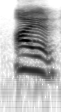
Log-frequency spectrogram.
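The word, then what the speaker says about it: iron: आयन। ध्यान रखना are silent है। आयन बोला जाएगा।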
